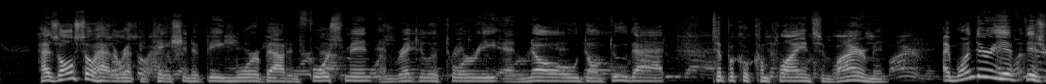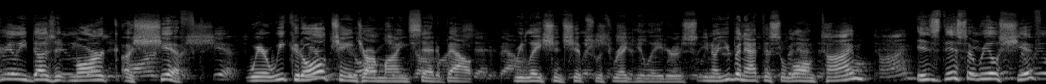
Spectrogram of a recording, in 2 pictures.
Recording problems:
echo of what is said; strong; throughout; 520 ms later, 10 dB below the speech

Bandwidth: 13.5 kHz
